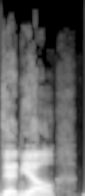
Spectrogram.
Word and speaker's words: Daniel: It's spelled Daniel, you know, but it's called Danielle.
